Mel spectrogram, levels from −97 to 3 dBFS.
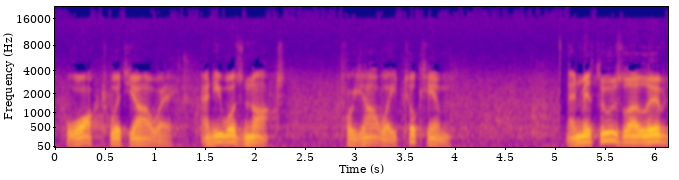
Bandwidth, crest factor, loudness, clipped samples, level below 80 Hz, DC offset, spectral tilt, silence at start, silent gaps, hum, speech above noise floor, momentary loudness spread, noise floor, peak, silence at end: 17 kHz; 20 dB; -20 LUFS; under 0.1%; -54 dBFS; under 0.1%; -7.5 dB/octave; 0.1 s; none; none; 25 dB; 16 LU; -43 dBFS; -2 dBFS; 0 s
